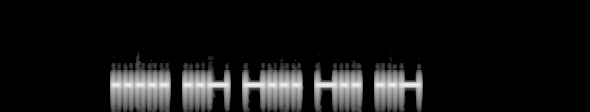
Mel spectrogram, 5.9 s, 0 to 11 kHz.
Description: Morse code, heard as a keyed tone, about 20 wpm, 700 Hz. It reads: 5UBDU
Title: Five Challenging Letter-Number Combinations 20wpm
